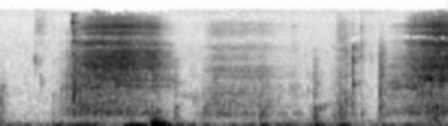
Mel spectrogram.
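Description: A faint breath, one long exhale lasting about a second, starting just under a second in. A few soft clicks follow near the end.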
